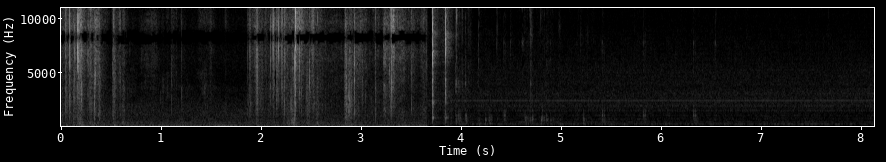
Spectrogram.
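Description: Paper packaging and tissue rustling and crinkling as a leather belt is unwrapped and handled, ending in two sharp clicks a little under four seconds in. After that, only faint, sparse taps on a laptop keyboard.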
